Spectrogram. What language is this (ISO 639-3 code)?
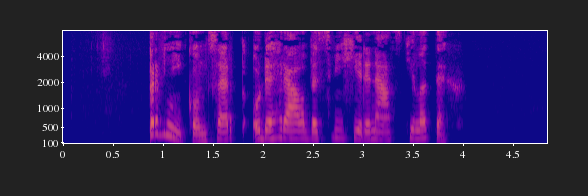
ces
